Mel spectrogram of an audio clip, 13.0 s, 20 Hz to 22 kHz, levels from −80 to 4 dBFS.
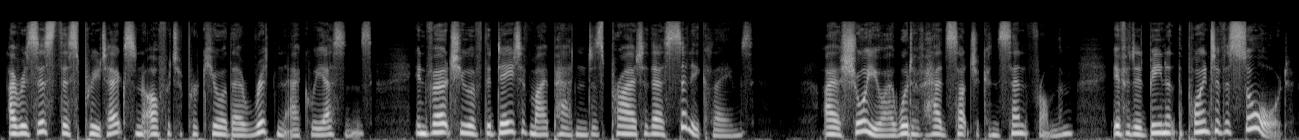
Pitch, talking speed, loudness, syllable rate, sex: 205 Hz, 215 wpm, -18 LUFS, 5.5 syllables/s, female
